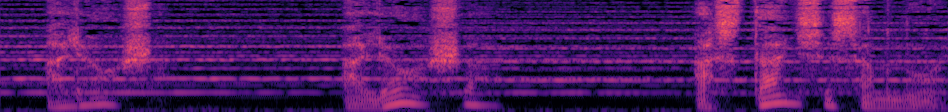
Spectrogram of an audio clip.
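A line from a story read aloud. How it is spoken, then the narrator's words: Soft speech. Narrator (Russian): она тихонько говорит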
